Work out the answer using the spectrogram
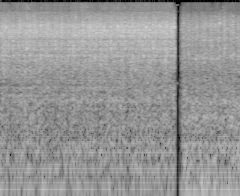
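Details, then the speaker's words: Old engine first run after work, carburetor mixture reset to a factory setting, small exhaust leak noted: steady even beat at constant speed, no misfire or stumble; normal running. "all right she's been running really good actually really good"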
